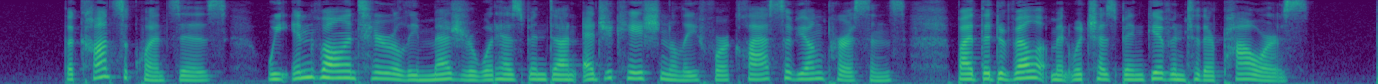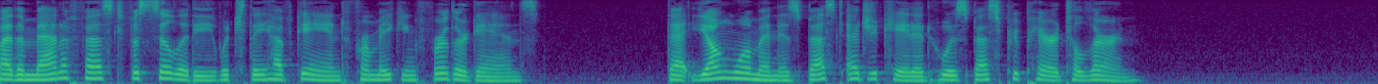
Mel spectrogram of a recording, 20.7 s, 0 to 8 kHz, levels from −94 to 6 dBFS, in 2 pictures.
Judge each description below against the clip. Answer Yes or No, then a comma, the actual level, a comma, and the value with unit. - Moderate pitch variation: Yes, average, 4.1 semitones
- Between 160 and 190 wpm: No, average, 150 wpm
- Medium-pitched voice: Yes, medium, 175 Hz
